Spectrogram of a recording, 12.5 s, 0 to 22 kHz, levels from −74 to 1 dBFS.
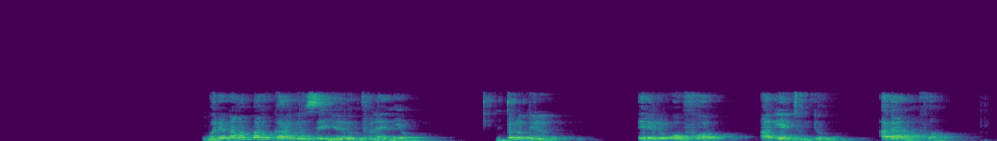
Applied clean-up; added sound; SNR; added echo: neural separator model SepFormer DNS4.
